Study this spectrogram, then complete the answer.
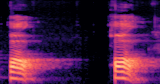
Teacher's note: ഓ ഓ എന്ന് പറഞ്ഞാൽ ഓഫിൻ്റെ ശബ്ദം വരുന്നത് നാവിൻ്റെ അങ്ങേ അറ്റത്ത് നിന്ന്, നാവിൻ്റെ മുരട് ഭാഗത്ത് നിന്ന് വരുന്ന ലെറ്ററാണ്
